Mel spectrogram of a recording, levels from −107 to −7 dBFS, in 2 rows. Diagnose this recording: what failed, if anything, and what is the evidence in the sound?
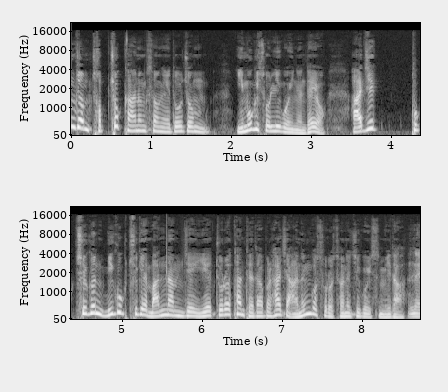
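The fault sits in the analogue wiring. Two sharp snaps land on top of the speech, at 0.70 s and 5.56 s. Each is only a few milliseconds long. The first is the louder, peaking around -10 dBFS. The second reaches around -15 dBFS. These are electrical switching spikes. They were likely caused by a nearby switch, motor or static discharge arcing briefly. The audio line picked up that burst of energy and added it as a click.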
